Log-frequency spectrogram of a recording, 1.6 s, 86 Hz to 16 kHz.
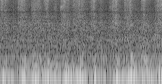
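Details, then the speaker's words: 1985 Dodge D150 with a 408 stroker Mopar small block (roller cam, Holley 850 carb, MSD ignition), cold at first startup. It idles around 400 rpm against a roughly 700 rpm target, with a deep, slow, uneven throb like it might stall: low cold idle. "I could zoom in on that yeah I can zoom in on it and it looks like it's trying to run about 400 RPM"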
